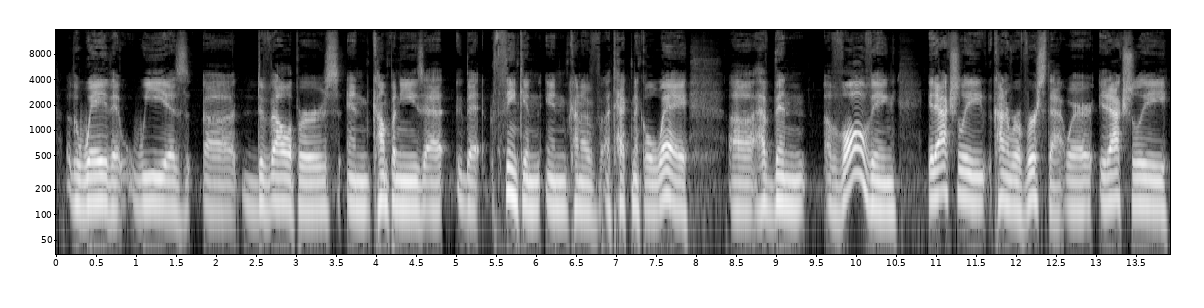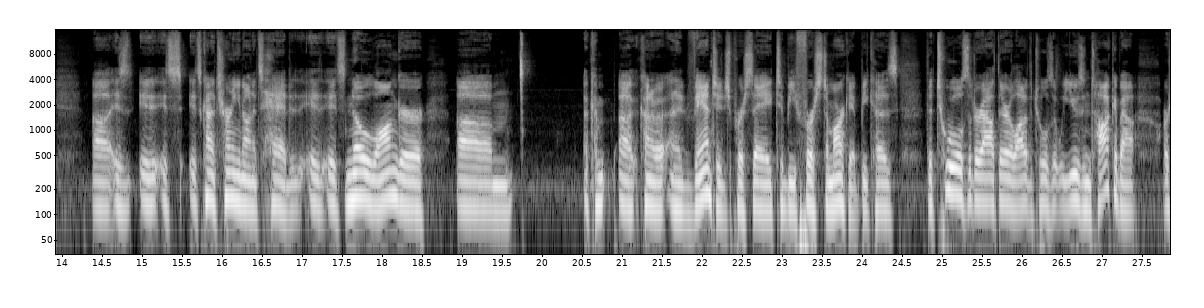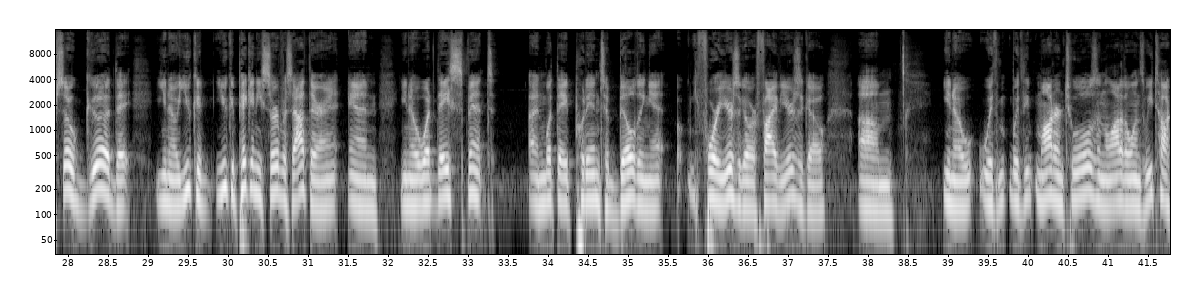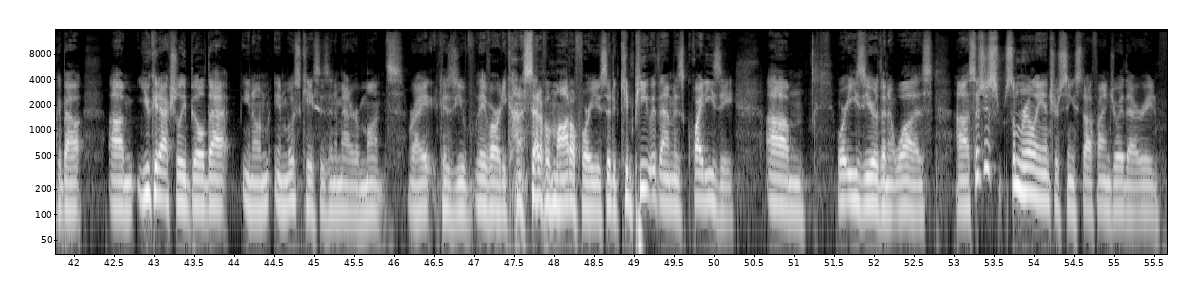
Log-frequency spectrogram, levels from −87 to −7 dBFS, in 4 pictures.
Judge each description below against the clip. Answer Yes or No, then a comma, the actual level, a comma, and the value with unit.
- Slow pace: No, average, 200 wpm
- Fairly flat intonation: No, average, 3.3 semitones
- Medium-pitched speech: No, low, 130 Hz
